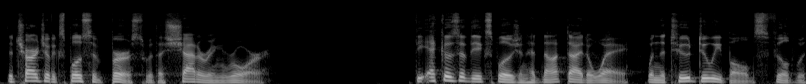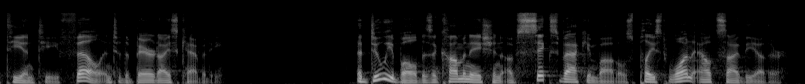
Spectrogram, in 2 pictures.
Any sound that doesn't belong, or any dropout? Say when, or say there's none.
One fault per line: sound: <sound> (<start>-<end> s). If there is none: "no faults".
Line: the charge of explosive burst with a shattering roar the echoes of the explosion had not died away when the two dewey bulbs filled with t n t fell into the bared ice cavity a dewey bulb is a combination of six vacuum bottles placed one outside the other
no faults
